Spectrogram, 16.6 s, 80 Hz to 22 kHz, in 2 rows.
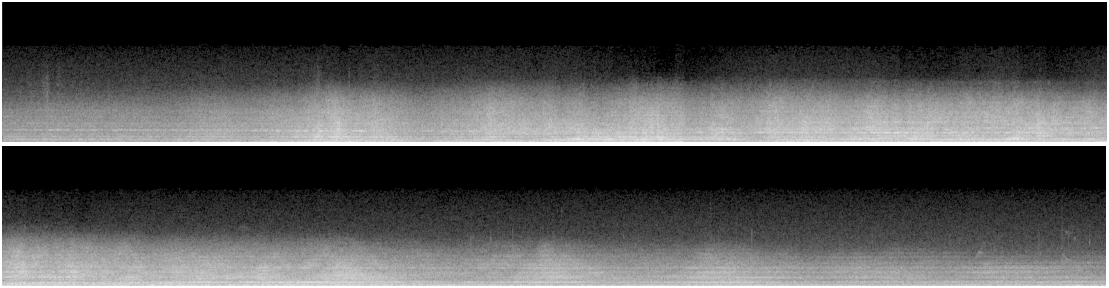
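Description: Airbus A320-family twin-jet airliner at take-off thrust as it lifts off and climbs away. The jet engine noise builds over the first two seconds, stays loud with a steady whine through the middle, then slowly fades as the plane climbs off.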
